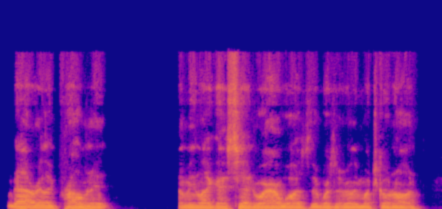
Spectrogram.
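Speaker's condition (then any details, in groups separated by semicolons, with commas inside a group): Traumatic brain injury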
